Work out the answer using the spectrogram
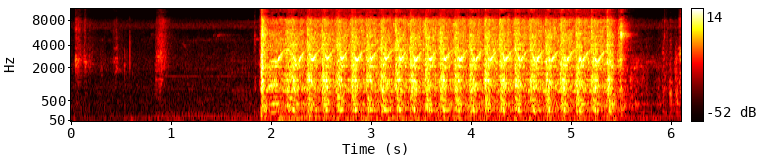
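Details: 2008 Chevrolet Captiva diesel, hard starting hot or cold, smoky, low power, rpm capped at 3000, no warning lights: starter turns evenly about three beats a second for several seconds, never catches.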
